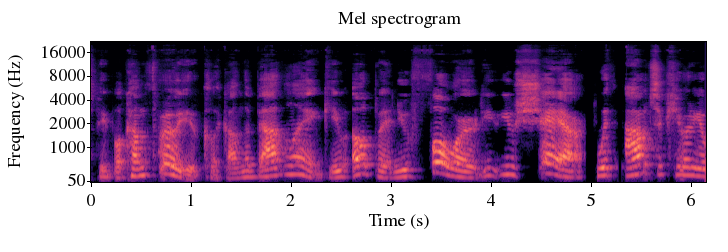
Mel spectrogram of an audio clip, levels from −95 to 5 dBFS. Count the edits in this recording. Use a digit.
1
